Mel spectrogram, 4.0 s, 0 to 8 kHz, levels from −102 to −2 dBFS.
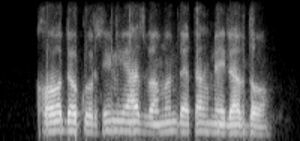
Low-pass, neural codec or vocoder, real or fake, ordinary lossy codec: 7.2 kHz; codec, 24 kHz, 3 kbps, HILCodec; fake; Opus, 16 kbps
